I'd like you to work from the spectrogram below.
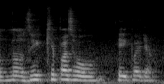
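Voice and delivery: ordinary talk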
